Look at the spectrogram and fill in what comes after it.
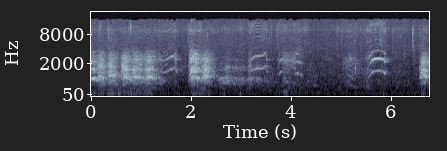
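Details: Shiba Inu puppies Ôkami and Ikkyu, six days old, crying in high squeaky rising-and-falling whines, about five separate cries spaced irregularly, with intermittent louder broadband rustling or voices in between.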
